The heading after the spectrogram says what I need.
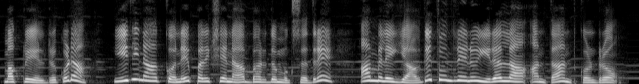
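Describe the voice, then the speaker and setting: Brief: woman storyteller for a kids' cartoon; high, lively, faint music under it. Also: moderate pace. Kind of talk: scripted cartoon narration.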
